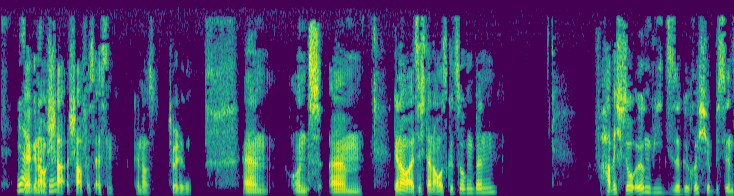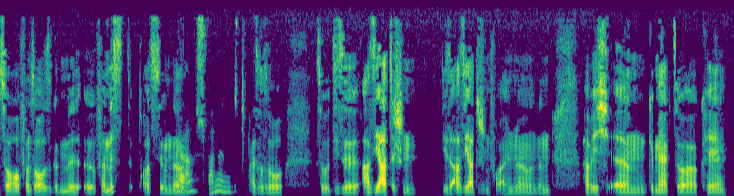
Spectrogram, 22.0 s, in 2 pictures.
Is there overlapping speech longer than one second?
No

